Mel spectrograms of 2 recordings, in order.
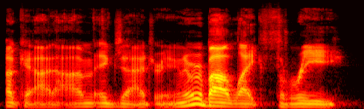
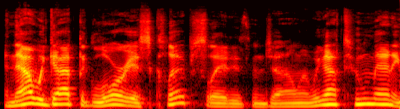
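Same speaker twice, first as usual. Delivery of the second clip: ordinary talk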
